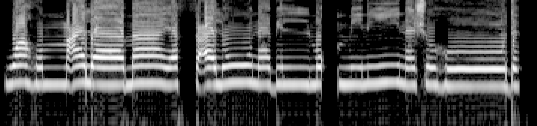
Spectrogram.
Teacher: کلمت علی ہم عین کو حلق کے درمیان والے حصے سے ادا کریں گے. کلمت شہود میں آخری میں ہم دال پہ رکیں گے تو اس پہ جزم سے رکیں گے، لہذا یہاں دال کا حکم ہے قلقلہ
